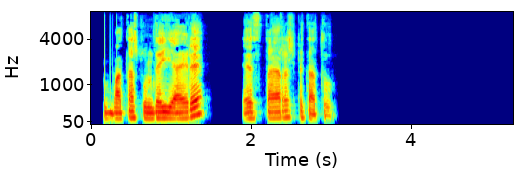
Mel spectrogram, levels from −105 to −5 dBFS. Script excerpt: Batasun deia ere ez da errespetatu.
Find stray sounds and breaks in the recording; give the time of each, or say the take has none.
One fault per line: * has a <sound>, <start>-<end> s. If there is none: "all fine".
all fine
